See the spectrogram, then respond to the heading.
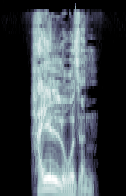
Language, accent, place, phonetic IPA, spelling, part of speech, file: German, Germany, Berlin, [ˈhaɪ̯lloːzn̩], heillosen, adjective, De-heillosen.ogg
- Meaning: inflection of heillos: 1. strong genitive masculine/neuter singular 2. weak/mixed genitive/dative all-gender singular 3. strong/weak/mixed accusative masculine singular 4. strong dative plural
